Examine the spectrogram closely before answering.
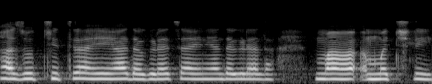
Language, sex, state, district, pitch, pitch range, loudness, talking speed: Marathi, male, Maharashtra, Chandrapur, 245 Hz, 245-255 Hz, -14 LUFS, 165 wpm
